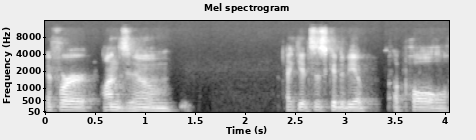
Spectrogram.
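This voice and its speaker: A man is speaking. His pace is moderate. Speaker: neighborhood meeting chair. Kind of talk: community meeting. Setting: video call. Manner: halting.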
